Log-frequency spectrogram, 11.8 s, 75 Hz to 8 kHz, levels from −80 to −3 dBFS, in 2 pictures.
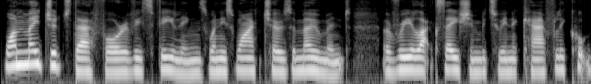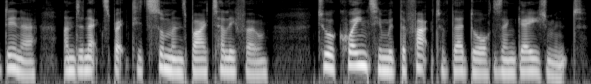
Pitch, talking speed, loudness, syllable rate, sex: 160 Hz, 185 wpm, -19 LUFS, 6.0 syllables/s, female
